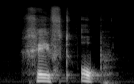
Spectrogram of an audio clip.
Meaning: inflection of opgeven: 1. second/third-person singular present indicative 2. plural imperative
- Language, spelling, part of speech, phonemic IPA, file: Dutch, geeft op, verb, /ˈɣeft ˈɔp/, Nl-geeft op.ogg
